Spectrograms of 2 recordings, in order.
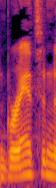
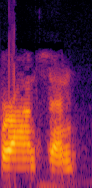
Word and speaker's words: Branson: And we mentioned in a segment when we were talking about we should do the next bypass in Branson, Missouri, and this is what he had to say about that. – Also, it's Branson, Missouri, not Bronson. Don't pronounce it like that, because that's weird. It's Branson, and yes, let's drive down there.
